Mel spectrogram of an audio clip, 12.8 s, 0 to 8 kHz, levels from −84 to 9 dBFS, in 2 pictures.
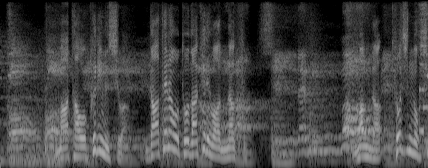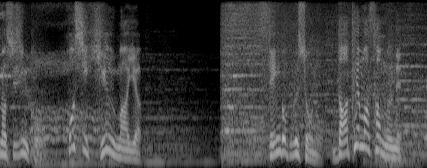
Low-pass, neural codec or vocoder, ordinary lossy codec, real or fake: none; codec, 16 kHz, 6 kbps, DAC; none; fake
